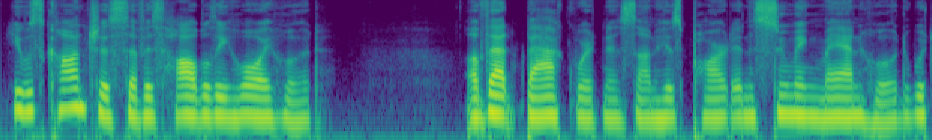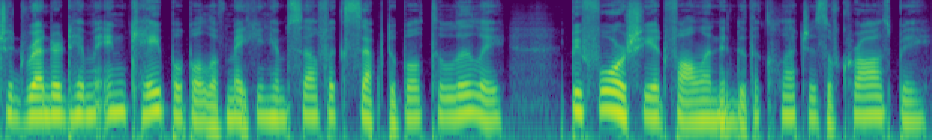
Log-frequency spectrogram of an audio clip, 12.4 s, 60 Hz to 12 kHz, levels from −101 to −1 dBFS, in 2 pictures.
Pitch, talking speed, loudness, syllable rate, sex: 145 Hz, 165 wpm, -21 LUFS, 5.7 syllables/s, female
